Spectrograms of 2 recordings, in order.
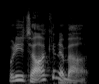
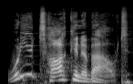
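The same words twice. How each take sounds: First: Said in the usual way. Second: Loud, higher challenge on you; angry demand. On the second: Shown as a demonstration. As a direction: snap it back angrily. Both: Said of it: "Same words".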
